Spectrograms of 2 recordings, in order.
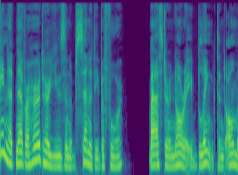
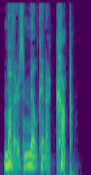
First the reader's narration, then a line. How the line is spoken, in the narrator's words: she muttered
